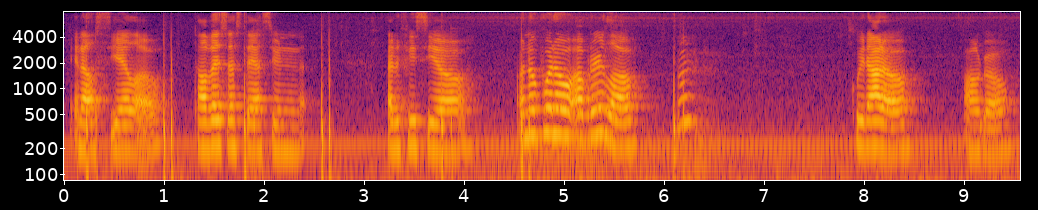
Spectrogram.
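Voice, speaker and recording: Slow-talking young woman playing a game. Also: mid-range voice, fairly bright tone, slight background noise. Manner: talks to objects in the game, nervous giggles. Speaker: gamer. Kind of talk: let's play commentary.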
